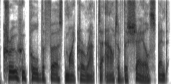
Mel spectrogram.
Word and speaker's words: Microraptor: Microraptor, pronounced micro raptor.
